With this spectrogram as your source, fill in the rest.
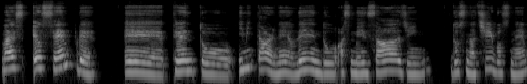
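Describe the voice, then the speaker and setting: Very slowly, a woman with a Japanese accent speaks at a fairly high pitch. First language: Japanese (speaking Portuguese). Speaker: YouTuber. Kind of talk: casual Q&A vlog. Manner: halting, many fillers.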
